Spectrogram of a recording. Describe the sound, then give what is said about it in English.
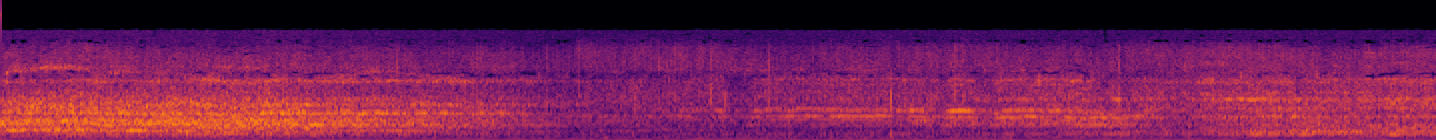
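A train rumbles steadily along the tracks, a loud, continuous clatter and roar with harmonic whines, easing slightly midway before swelling again; no voices. “The train hasn't stopped since I got on.”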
